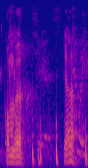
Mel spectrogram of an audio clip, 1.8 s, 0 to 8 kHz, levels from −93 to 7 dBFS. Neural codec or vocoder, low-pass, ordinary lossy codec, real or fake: none; 7.2 kHz; Opus, 32 kbps; real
